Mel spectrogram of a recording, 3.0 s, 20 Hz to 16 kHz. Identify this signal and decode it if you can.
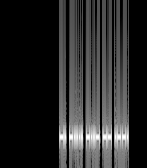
Morse code, heard as a keyed tone, about 51 wpm, 700 Hz. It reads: N6XMP
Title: USA Call Signs - 3x Character Spacing - 50wpm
